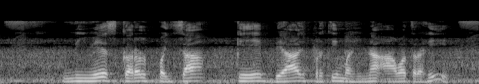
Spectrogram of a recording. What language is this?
Bhojpuri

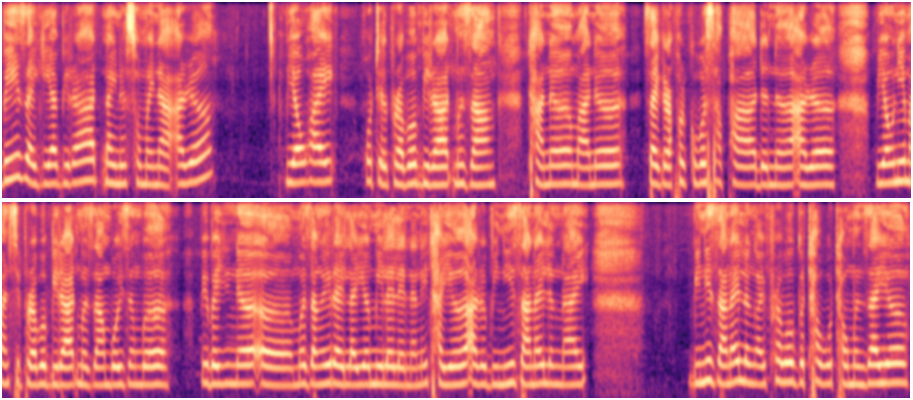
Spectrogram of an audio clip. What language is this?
Bodo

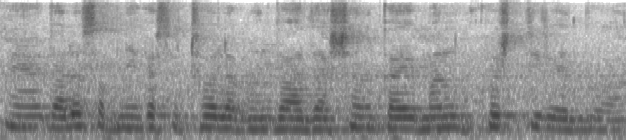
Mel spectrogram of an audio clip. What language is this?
Sindhi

